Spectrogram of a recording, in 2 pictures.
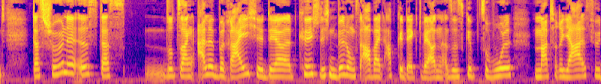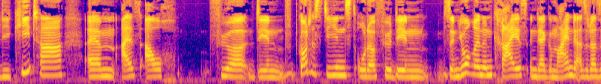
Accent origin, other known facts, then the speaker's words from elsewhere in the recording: Ulm, Baden-Württemberg, Germany; Also ich bin gebürtige Ulmerin, also so ein richtiges Ulmer Gewächs, habe hier Abitur gemacht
